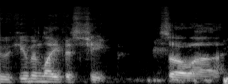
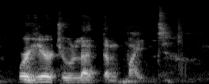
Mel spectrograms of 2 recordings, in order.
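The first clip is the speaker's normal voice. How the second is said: rough, poorly done put-on film-star voice; 4 semitones lower than usual. Doing a Ken Watanabe impression while explaining a game rule. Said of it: "That was my best Ken, Ken Watanabe impression".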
